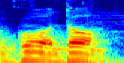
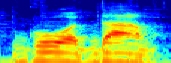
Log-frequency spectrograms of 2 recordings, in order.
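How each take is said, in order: First: The final vowel sounds like a full O. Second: The final vowel sounds like A. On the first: The speaker calls it wrong. "Not годом" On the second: The speaker calls it right. "this letter O we pronounce like A"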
